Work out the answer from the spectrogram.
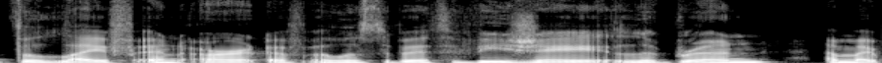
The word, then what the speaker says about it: Élisabeth Vigée Le Brun: So I'm joined today by Jordana Pomeroy, the author of Daring, the life and art of Elizabeth VJ Leun. Am I pronouncing her name correctly?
